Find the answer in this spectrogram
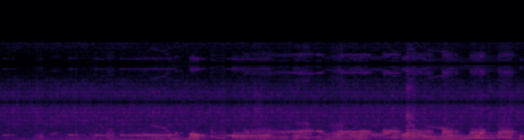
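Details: Brahma chickens gathered at drinking time cluck and chatter in a busy stream of short, overlapping calls, some rising, some dropping, from several birds at once.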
